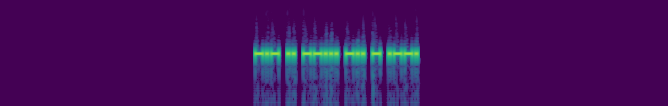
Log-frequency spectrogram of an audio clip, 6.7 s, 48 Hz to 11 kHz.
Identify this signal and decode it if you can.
Morse code, heard as a keyed tone, about 44 wpm, 700 Hz. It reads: KI7DTP
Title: USA Call Signs - 6 Characters - Repeated 3x - 45wpm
